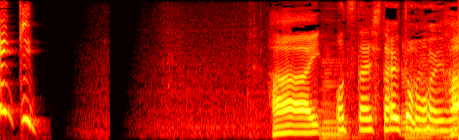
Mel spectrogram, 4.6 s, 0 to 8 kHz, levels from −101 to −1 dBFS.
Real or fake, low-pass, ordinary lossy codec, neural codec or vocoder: real; none; none; none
